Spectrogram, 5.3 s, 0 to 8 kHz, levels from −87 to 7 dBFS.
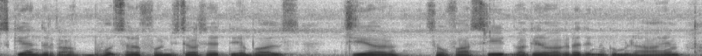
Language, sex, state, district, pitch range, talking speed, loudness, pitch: Hindi, male, Arunachal Pradesh, Papum Pare, 90-100 Hz, 205 wpm, -15 LUFS, 95 Hz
